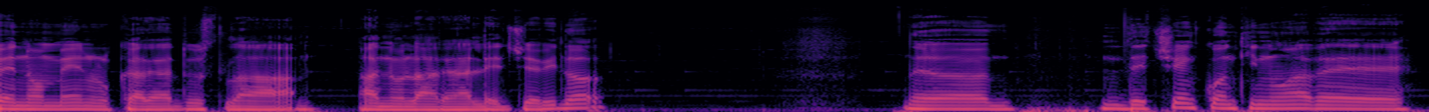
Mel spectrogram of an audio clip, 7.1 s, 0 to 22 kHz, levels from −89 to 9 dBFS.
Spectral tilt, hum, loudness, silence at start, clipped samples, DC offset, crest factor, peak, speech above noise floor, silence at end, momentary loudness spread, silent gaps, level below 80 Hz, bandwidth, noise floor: -6.5 dB/octave; none; -36 LUFS; 0 s; under 0.1%; under 0.1%; 16 dB; -20 dBFS; 33 dB; 0.05 s; 6 LU; none; -54 dBFS; 13.5 kHz; -67 dBFS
